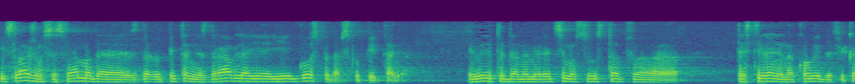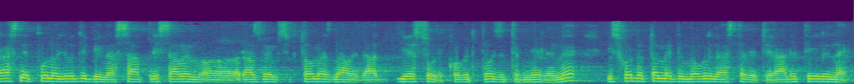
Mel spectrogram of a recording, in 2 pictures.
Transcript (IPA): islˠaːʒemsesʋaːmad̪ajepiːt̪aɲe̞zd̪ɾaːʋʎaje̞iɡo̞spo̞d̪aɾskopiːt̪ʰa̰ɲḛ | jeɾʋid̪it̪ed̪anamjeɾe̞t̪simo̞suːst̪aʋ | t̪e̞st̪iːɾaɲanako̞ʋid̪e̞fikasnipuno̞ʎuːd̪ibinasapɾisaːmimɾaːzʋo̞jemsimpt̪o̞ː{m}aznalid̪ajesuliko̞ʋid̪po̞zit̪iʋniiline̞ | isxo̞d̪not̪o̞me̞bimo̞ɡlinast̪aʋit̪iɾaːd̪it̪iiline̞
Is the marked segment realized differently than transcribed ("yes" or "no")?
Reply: no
